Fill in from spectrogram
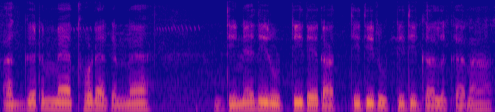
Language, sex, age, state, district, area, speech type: Dogri, male, 18-30, Jammu and Kashmir, Udhampur, rural, spontaneous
